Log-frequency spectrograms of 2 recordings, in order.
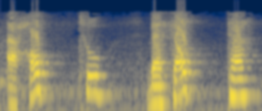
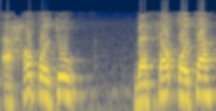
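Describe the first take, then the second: First: The ṭāʼ glides smoothly into a soft tāʼ. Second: The ṭāʼ is bounced with a heavy release. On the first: The speaker calls it right. "تأخذ الطاء ثم تنزل بانسيابية إلى التاء" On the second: The speaker calls it wrong. "إذا قلقلنا تصبح ثقيلة على النطق"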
